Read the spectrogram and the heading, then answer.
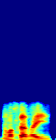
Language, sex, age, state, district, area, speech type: Hindi, male, 18-30, Uttar Pradesh, Bhadohi, rural, conversation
